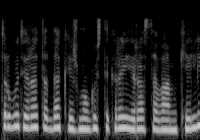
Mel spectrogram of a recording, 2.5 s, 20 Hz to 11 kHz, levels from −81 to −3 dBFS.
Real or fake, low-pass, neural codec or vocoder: fake; 7.2 kHz; codec, 16 kHz, 4 kbps, FreqCodec, smaller model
